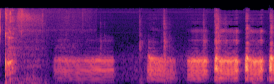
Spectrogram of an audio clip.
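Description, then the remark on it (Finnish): A willow ptarmigan calls: a loud series of harsh, croaking bursts, a long rattling note followed by several quicker stuttering calls. “nyt kanavalla soi riekko.”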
